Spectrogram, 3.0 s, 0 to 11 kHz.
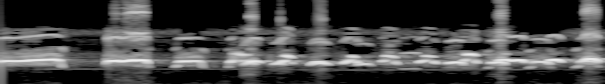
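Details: Ospreys on a Barnegat Light, New Jersey nest, September 2021, two noisy young getting fish from the father: a long shrill whistle, then a string of short, piercing, slightly wavering whistled notes in quick succession.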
